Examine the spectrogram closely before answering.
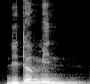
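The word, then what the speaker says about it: determine: ডিটারমাইন না, এটা উচ্চারণ ডিটারমাইন হবে না, উচ্চারণটা হবে ডিটারমিন। ডিটারমিন। এটা কি, প্রথমে আর্ট, ডিটার, আরের আর্টটা সাইলেন্ট হবে, তারপর মাইন্ডটার উচ্চারণ হবে মিন, উচ্চারণ হবে ডিটারমিন।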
